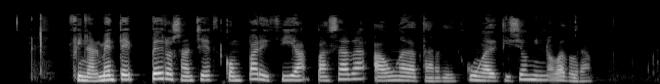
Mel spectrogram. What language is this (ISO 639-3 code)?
glg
